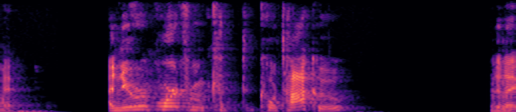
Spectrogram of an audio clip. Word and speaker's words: Kotaku: A new report from Kotaku. Did I pronounce that right?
